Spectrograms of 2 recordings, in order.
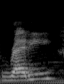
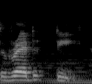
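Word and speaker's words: Reddy: ready ready it's 2d I always say it like ready but it's red dee I know I'm getting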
